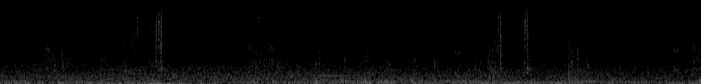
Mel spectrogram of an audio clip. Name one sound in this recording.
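Footsteps patter quickly on grass and dirt as a game character runs.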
